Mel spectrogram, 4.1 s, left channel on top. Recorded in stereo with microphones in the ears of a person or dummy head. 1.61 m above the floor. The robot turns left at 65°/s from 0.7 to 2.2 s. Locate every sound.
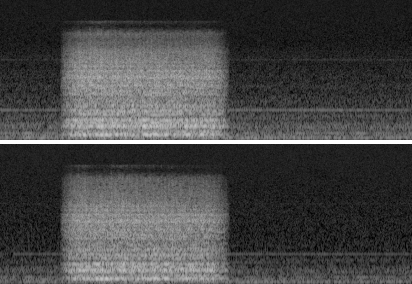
Only background noise.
